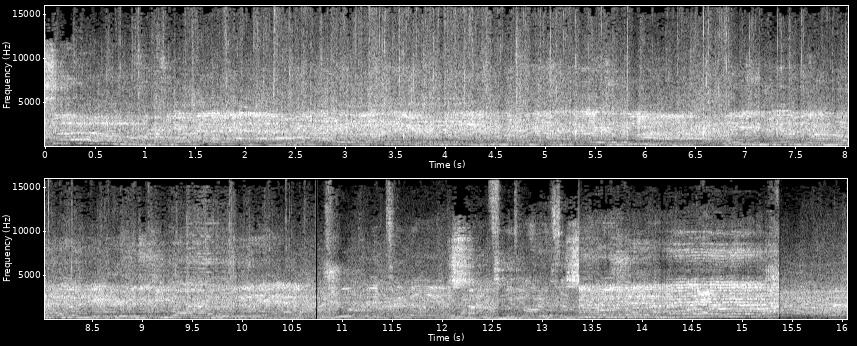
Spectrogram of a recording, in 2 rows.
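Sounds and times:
crowd applauding: 0.0 - 11.0
man talking over loudspeaker: 0.0 - 15.4.

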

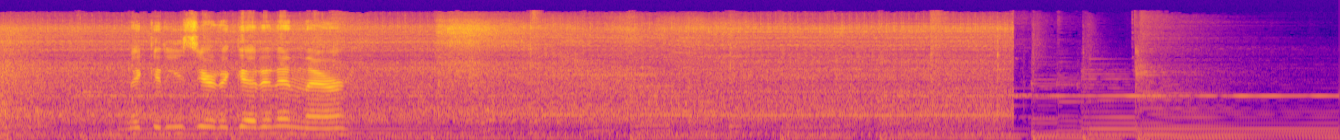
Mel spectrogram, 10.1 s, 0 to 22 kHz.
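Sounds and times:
diesel truck engine idling: 0.0 - 7.7.

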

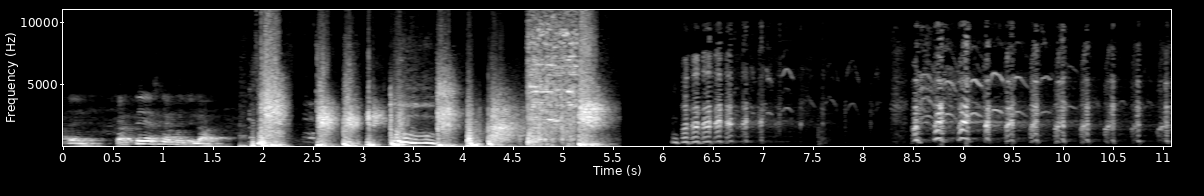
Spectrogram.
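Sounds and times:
high-pitched laughter: 6.1 - 11.0.

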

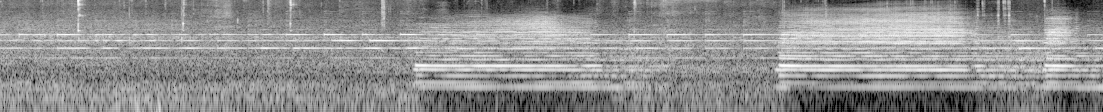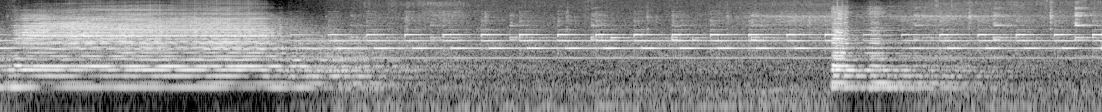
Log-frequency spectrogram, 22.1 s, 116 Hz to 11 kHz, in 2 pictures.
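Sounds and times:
crossing warning bell dinging: 0.0 - 22.0
low rumble of train: 0.0 - 22.0
train horn blasts: 4.1 - 6.3, 7.8 - 14.8, 19.3 - 20.4.

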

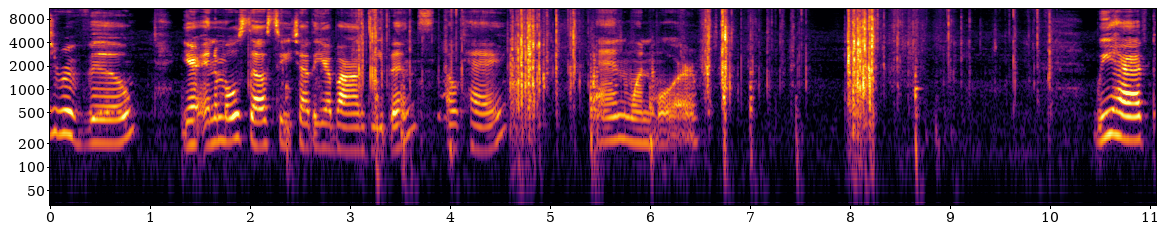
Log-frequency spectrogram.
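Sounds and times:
cards shuffling: 3.0 - 10.1.

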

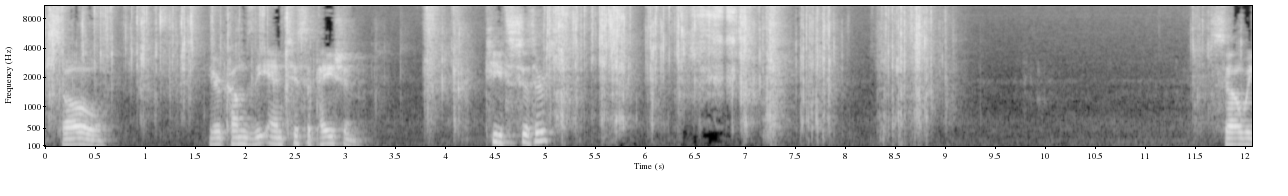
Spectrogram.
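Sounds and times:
foil wrapper tearing and crinkling: 0.0 - 2.8, 3.5 - 9.2, 11.4 - 11.8.

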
